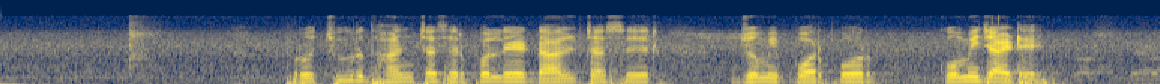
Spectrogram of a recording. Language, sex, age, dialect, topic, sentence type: Bengali, male, 25-30, Western, agriculture, statement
